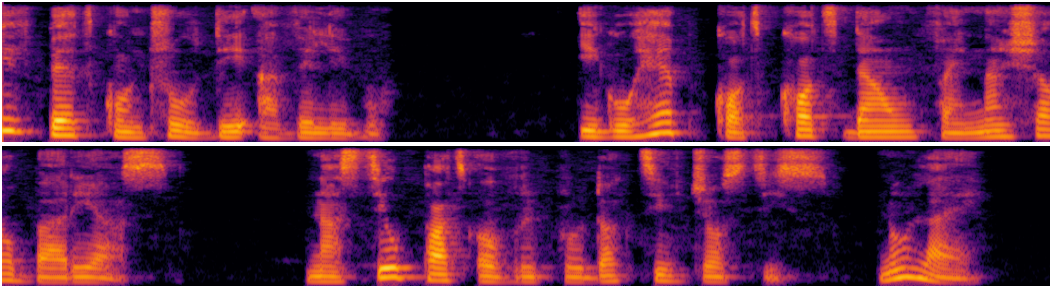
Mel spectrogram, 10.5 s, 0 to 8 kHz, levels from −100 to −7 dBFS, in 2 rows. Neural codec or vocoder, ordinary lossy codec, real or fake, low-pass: none; none; real; 7.2 kHz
